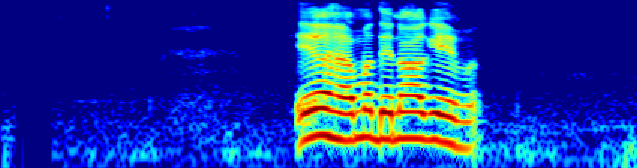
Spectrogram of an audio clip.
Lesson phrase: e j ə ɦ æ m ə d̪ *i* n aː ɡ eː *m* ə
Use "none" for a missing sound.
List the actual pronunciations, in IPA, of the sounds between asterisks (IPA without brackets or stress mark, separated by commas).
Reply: e, m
